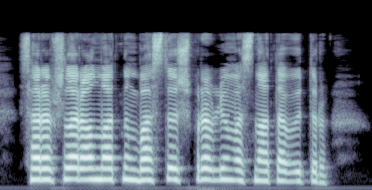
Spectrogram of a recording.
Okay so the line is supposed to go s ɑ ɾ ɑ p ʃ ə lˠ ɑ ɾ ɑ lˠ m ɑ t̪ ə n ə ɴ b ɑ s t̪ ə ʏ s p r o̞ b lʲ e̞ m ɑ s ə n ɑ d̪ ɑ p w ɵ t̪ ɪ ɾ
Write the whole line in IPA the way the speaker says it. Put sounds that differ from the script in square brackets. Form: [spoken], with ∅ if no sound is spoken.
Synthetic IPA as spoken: s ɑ ɾ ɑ p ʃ ə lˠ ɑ ɾ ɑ lˠ m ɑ t̪ ə n ə ɴ b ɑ s t̪ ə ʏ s p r o̞ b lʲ e̞ m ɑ s ə n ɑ [t̪] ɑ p w ɵ t̪ ɪ ɾ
